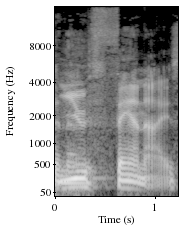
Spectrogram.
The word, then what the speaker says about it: euthanize: like a euphemism but how do you say it you fannize you fannize but it's the english language it's not spelled like that there's no th in that word the silent case another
